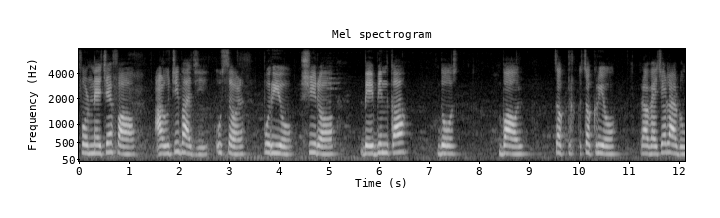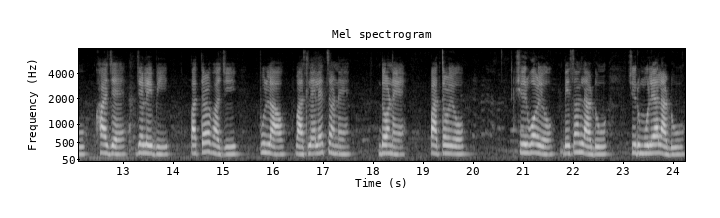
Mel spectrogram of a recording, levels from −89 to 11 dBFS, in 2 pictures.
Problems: constant background noise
